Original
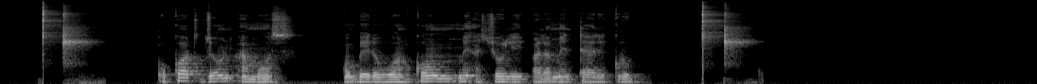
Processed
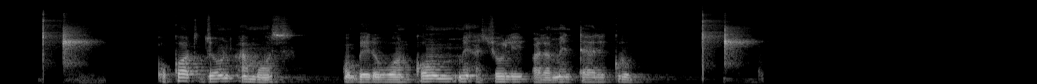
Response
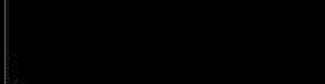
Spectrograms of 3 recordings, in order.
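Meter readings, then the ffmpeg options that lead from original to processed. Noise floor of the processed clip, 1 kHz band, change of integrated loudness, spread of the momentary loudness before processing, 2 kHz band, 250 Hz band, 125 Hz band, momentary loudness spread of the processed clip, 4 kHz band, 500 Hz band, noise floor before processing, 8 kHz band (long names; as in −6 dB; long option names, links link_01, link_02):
below −85 dBFS, +2.0 dB, +0.5 dB, 9 LU, +1.5 dB, +1.0 dB, −8.5 dB, 13 LU, −0.5 dB, +2.0 dB, −79 dBFS, −12.5 dB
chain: -filter_complex "[0:a]highpass=220,lowpass=3600,asplit=2[link_01][link_02];[1:a]atrim=start_sample=2205[link_03];[link_02][link_03]afir=irnorm=-1:irlink=0,volume=-8dB[link_04];[link_01][link_04]amix=inputs=2:normalize=0"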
